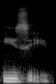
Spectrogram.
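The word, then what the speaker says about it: Isi: Walla and Easy, I-S-I, Easy, but those are family terms.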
